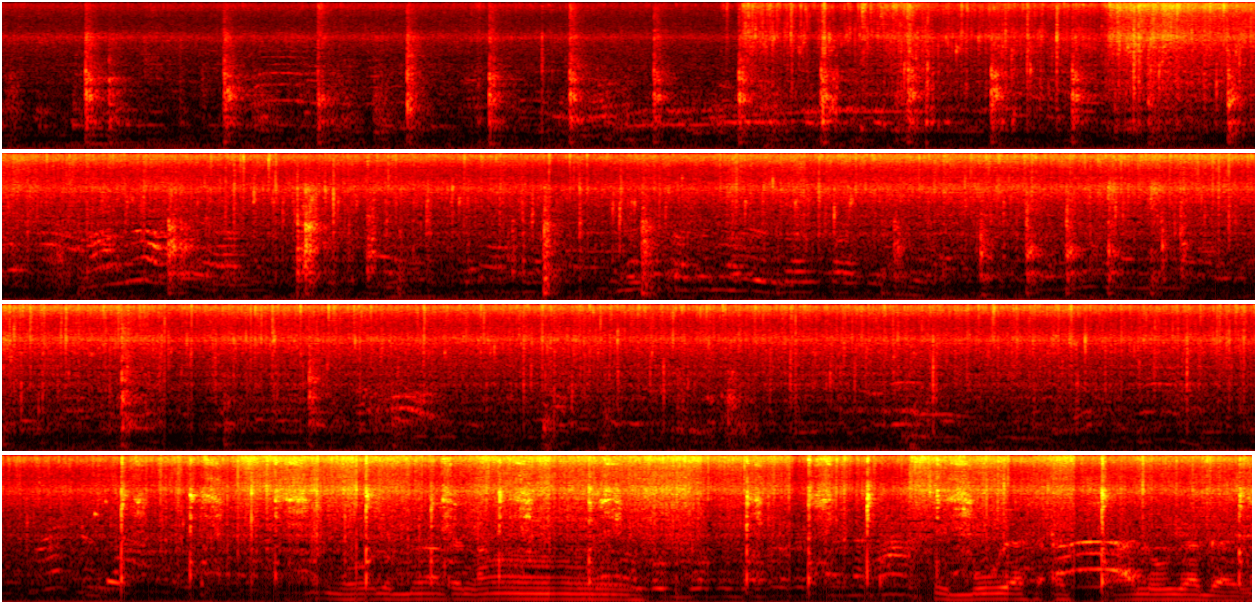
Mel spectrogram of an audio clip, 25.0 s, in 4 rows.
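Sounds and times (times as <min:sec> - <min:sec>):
food sizzling in hot oil: 0:00.1 - 0:25.0
spatula stirring and scraping: 0:19.1 - 0:25.0.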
